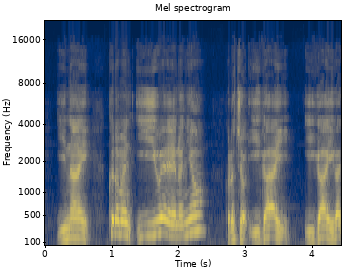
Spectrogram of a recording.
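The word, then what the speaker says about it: 以内: 이내, 어떠한 범위 이내의 발음은 이나이, 이나이.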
